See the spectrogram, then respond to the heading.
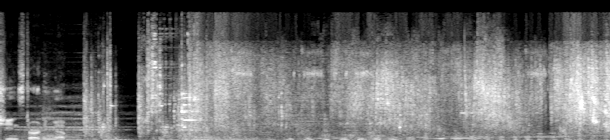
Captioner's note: machine revving and whirring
